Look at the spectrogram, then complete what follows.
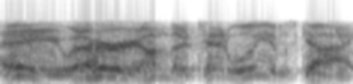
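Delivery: put-on radio announcer voice. Talking about a news report, mimicking the man in it: Ted Williams radio voice. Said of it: "I've got a radio voice".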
